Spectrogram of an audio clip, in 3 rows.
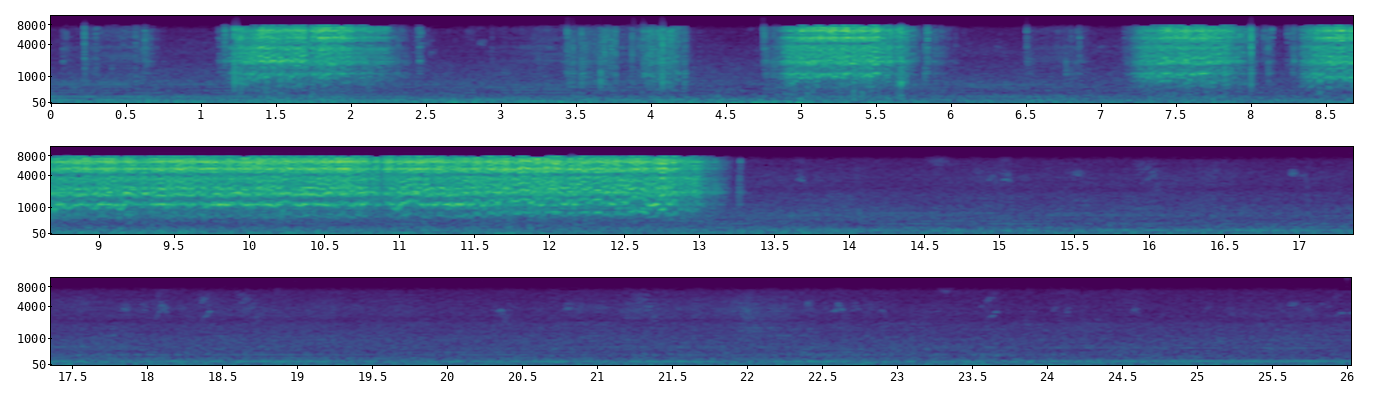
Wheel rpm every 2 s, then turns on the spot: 40, 0, 40, 30, 130, 160, 50, 0, 0, 0, 0, 0, 0.
none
